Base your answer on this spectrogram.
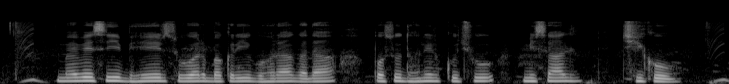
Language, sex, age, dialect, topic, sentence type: Magahi, male, 25-30, Northeastern/Surjapuri, agriculture, statement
